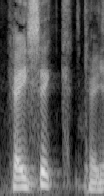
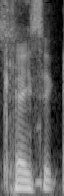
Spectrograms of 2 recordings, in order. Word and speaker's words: Kasich: And then there's this weird do you say his name Kasich? – Kasich. – Yes. Kasich. Hey, don't use the H. Just say like it's not there.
